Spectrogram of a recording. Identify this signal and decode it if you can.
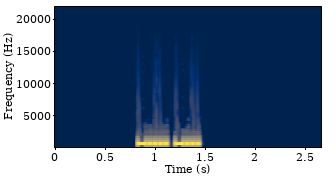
Morse code, heard as a keyed tone, about 46 wpm, 700 Hz. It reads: 6B
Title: All Cut Numbers - 2-Digit 45wpm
